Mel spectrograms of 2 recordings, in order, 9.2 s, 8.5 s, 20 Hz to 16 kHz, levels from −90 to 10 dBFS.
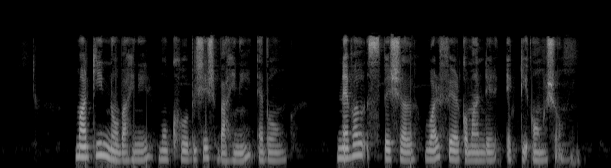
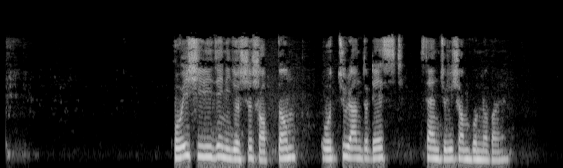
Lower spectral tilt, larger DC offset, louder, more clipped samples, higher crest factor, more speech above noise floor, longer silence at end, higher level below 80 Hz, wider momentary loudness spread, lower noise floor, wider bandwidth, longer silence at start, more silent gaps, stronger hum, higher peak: second, -3 dB/octave vs -5 dB/octave; neither; second, -33 LUFS vs -15 LUFS; neither; first, 22 dB vs 16 dB; second, 51 dB vs 67 dB; second, 0.45 s vs 0.85 s; second, -70 dBFS vs -52 dBFS; about the same, 14 LU vs 12 LU; first, -85 dBFS vs -81 dBFS; about the same, 8.2 kHz vs 8.2 kHz; second, 1.15 s vs 2.6 s; neither; neither; second, -12 dBFS vs -2 dBFS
